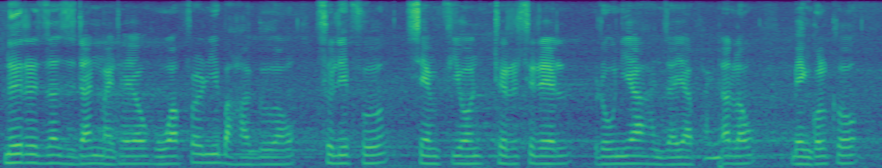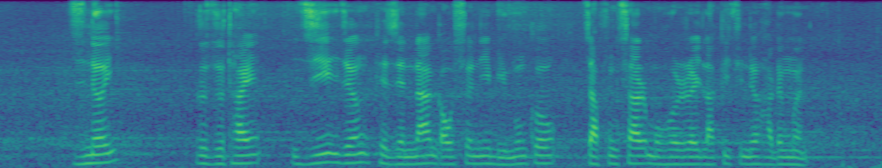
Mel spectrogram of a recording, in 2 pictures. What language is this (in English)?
Bodo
